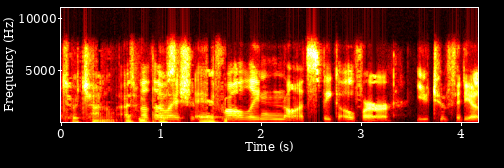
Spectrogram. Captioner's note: YouTube Narrator’s voice playback stops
